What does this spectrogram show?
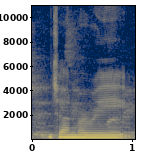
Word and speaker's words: Jean Marie: Anyway, Jean Marie, is that how you pronounce it?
